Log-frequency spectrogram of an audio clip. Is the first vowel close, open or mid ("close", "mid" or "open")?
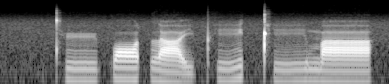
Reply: close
